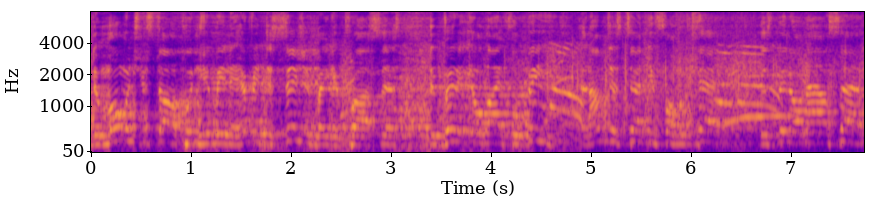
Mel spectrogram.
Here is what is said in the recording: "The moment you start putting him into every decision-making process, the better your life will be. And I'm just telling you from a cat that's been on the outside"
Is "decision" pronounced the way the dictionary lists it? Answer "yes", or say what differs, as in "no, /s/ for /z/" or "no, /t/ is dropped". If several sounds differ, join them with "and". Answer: yes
